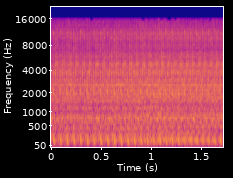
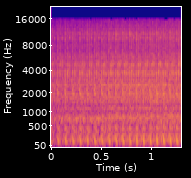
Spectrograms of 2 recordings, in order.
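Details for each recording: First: Chinese ATV single-cylinder engine warming up on choke after first start: busy, rattly, fast idle with the pace creeping upward as it warms; idle will probably need adjusting after about 10 minutes of warm-up. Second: Chinese ATV single-cylinder engine just after starting on choke, following spark plug work: quick, even putter with steady beat, no knocks or misses; idle set well, normal.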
